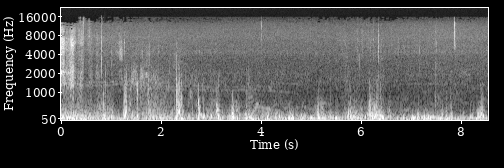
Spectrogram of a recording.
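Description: Wind buffeting the camera microphone with a heavy, steady rumble, over irregular crunching footsteps on gravel.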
